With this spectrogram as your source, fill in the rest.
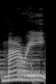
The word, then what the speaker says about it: marry: In fact, in American English, marry, merry, and Mary sound the same, while British English distinguishes between them.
